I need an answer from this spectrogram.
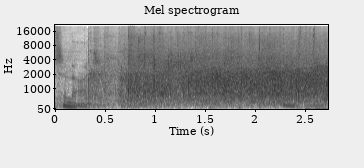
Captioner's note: applause continues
